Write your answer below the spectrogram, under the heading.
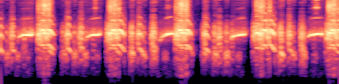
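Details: Grey francolin pair (teetar) calling in a field at close range: dense, loud, harsh notes overlapping almost without pause, with shrill whistled peaks recurring roughly every half second.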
